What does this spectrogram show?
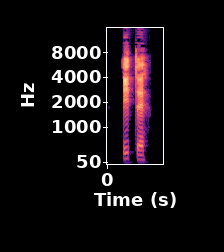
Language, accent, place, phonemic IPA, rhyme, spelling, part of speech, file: French, France, Lyon, /e.tɛ/, -ɛ, étais, verb / noun, LL-Q150 (fra)-étais.wav
- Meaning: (verb) first/second-person singular imperfect indicative of être; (noun) plural of étai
